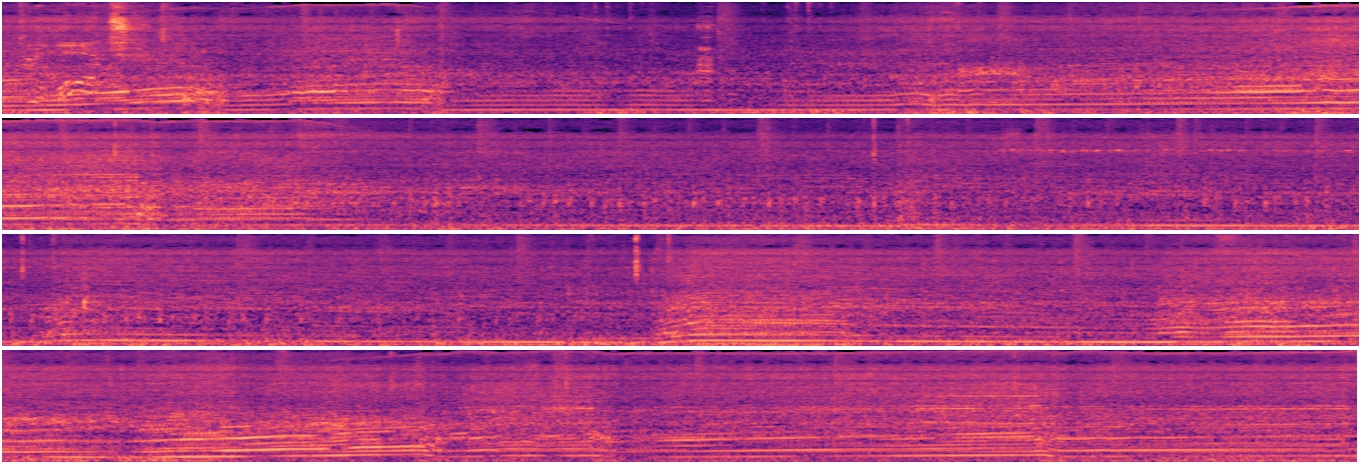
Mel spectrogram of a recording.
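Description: A McLaren sports car launches hard with the auto start-stop switched off, its engine revving loudly and climbing through repeated gear changes over a heavy rumble, close and continuous, with occasional talk inside the car.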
